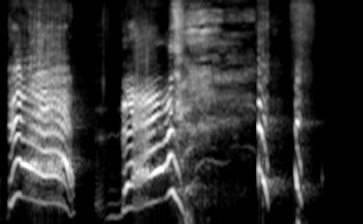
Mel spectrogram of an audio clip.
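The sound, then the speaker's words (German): A voice imitates frogs that croak all night, with two long, nasal, wavering bleats, a breathy rasp, then two short clipped croaks. Fairly loud, alone with no other talk. “Bäh, machen die. Die schreien die Frösche.”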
